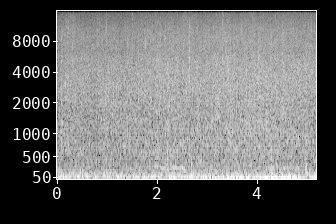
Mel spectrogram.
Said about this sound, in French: Même passion pour les fleurs, les couleurs, les bruits qui n'ont l'air de rien, la pluie qui tombe sur les iris.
